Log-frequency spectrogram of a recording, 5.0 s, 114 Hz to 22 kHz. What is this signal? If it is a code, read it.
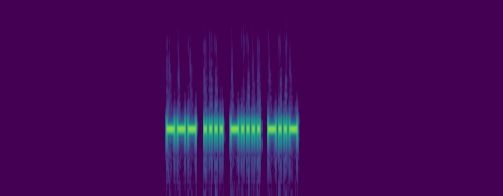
Morse code, heard as a keyed tone, about 41 wpm, 690 Hz. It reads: OH6X
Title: DXCC-100 Call Signs - 4 Characters - Repeated 3x - 45wpm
